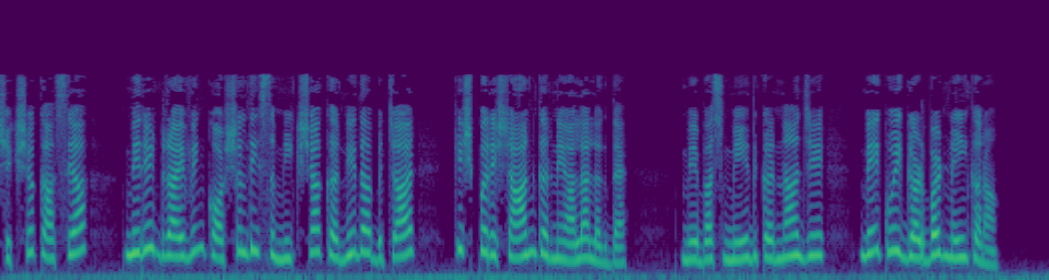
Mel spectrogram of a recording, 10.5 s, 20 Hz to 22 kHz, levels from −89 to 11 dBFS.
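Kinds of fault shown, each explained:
MP3 compression, throughout: the bit-starved encoder cuts everything above 8.3 kHz and drops weak frequency lines, with plainly audible damage, likely from roughly 48 kbps MP3.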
